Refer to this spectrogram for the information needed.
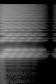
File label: minesweeper menu select, arcade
